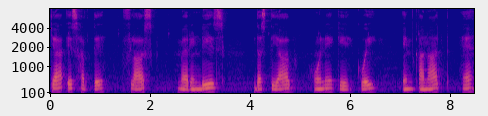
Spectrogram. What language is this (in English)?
Urdu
